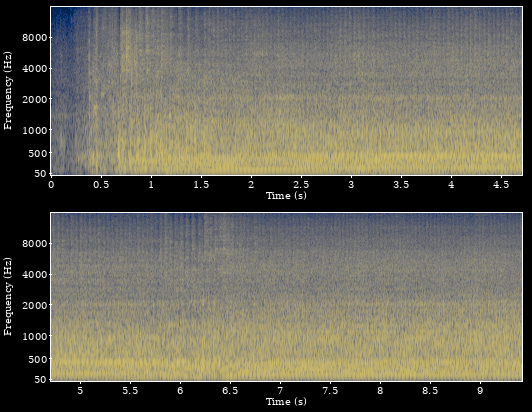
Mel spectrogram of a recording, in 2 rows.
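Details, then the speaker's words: Honda HRB216 push mower (GCV160), stored a few years, a puddle of oil or gas found underneath, new plug fitted, cold night start on choke: wavering uneven beat with small speed dips, smokes a little oil, rough running blamed on a dirty carburetor. "Runs kind of poopy. Runs kind of crappy, smokes a little bit of oil, but it hasn't run in quite a while, so we're gonna just let that simmer a minute."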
